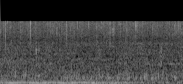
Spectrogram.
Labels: {"label": "biophony", "recorder": "SoundTrap 300"}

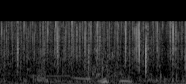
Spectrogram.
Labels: {"label": "biophony, cascading saw", "recorder": "SoundTrap 600 or HydroMoth"}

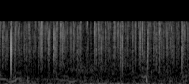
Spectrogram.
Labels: {"label": "biophony, cascading saw", "recorder": "SoundTrap 600 or HydroMoth"}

